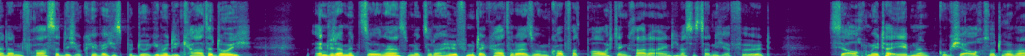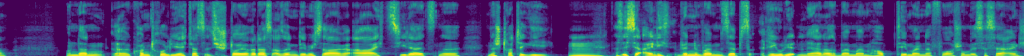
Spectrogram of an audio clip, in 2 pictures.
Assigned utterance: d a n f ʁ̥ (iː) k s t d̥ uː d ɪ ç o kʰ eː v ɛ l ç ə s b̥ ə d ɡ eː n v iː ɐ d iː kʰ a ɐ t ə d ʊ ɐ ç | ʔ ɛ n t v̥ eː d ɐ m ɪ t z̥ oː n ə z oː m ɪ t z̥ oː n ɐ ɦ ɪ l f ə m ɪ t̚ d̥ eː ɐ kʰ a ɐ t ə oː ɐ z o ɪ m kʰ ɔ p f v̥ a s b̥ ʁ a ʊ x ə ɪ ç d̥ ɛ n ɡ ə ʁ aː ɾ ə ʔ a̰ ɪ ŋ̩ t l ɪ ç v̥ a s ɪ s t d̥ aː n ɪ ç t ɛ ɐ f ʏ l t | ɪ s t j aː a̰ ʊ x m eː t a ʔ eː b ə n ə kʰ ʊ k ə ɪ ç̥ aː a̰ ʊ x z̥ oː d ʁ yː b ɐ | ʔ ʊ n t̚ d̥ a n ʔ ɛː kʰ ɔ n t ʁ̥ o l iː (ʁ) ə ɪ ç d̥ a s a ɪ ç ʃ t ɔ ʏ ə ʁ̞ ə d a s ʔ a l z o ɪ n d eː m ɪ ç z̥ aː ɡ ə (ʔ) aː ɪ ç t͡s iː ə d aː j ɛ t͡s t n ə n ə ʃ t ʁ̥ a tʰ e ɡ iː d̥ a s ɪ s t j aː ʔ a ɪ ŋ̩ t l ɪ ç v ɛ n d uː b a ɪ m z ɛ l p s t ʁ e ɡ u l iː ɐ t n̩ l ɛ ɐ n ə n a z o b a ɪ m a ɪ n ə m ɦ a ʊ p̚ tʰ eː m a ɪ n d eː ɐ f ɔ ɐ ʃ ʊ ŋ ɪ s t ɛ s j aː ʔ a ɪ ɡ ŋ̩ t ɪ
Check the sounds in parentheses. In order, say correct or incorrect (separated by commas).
incorrect, correct, correct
